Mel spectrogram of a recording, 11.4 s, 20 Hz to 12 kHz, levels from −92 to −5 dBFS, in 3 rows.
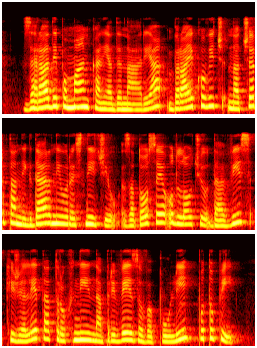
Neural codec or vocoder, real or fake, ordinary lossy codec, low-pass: none; real; none; 7.2 kHz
